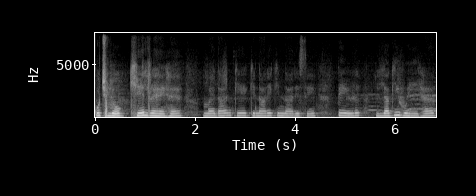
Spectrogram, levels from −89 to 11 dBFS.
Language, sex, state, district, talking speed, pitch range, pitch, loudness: Hindi, female, Chhattisgarh, Sukma, 115 wpm, 210-230 Hz, 220 Hz, -21 LUFS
